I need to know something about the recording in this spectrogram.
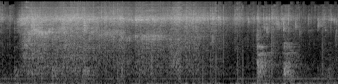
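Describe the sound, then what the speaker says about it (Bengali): Dried red chillies and bay leaves hit hot oil that already held fried food, giving a loud, steady, close sizzle that runs through the whole stretch with no talk. "এবার ওই একই তেলে আমি 3টি শুকনো লঙ্কা দিয়ে দিলাম আর তেজপাতা দিয়ে দিলাম।"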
